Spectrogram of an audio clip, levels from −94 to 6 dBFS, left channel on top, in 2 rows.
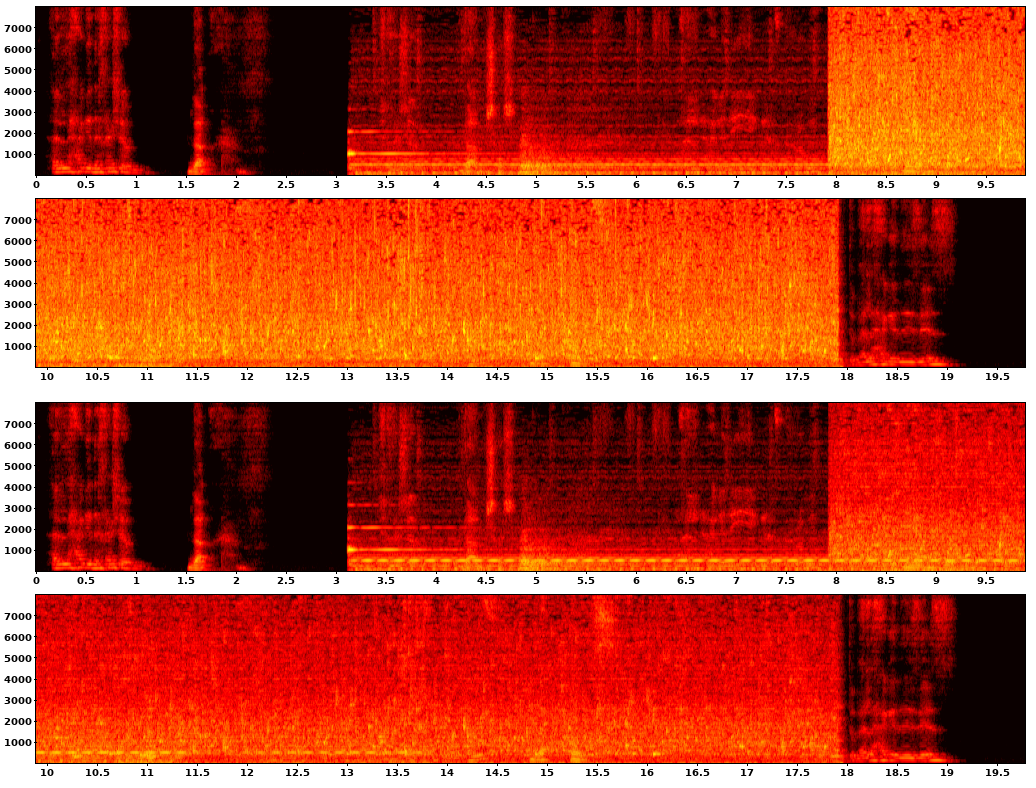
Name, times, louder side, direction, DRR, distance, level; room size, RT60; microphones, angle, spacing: voice 1, 0.1-1.1 1.8-2.3 3.4-3.8 6.4-7.8 11.9-12.3 13.3-14.5 17.5-19.0, right 1 dB, 25° right, 2.4 m, -45 dB
sound 1, 3.1-13.8, right 4 dB, 15° left, 1.6 m, -34 dB
Piano, 3.1-5.1, left 1 dB, 70° right, 2.0 m, -37 dB
voice 2, 4.2-4.8 8.6-9.6 14.8-15.7, equal, ahead, 0.4 m, -37 dB
sound 2, 7.9-17.9, left 11 dB, 85° left, 0.3 m, -25 dB
6.2 x 3.4 x 2.4 m
head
